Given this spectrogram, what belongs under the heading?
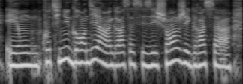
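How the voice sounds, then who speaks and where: Her delivery is a normal speaking voice, as the woman talks at a fairly high pitch with fairly even intonation. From Brittany (Côtes d'Armor). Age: 30s. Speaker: professional cyclist. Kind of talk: interview. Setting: studio.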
